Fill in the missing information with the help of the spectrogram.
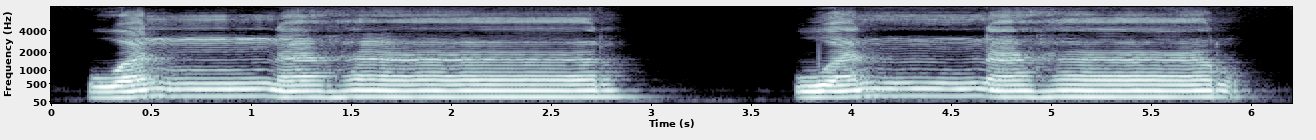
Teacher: Sebelumnya adalah huruf wa. Maka lam ini tidak kita baca karena wa ini terus melompat ke na, terus masuk ke na.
